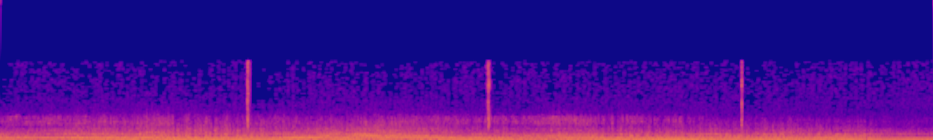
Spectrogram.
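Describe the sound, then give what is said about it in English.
A Chinese army plane's engine drones steadily overhead as it looks for a place to set down, a loud, continuous hum with a wavering pitch, broken only by three faint, evenly spaced clicks. “You can't make out what kind of a plane it's it is. It's an army plane.”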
